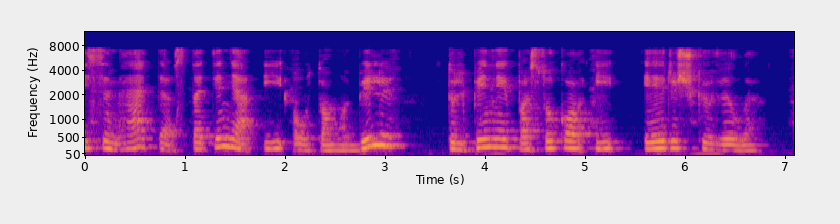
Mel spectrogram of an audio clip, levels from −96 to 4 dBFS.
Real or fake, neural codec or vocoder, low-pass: real; none; 7.2 kHz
